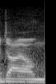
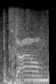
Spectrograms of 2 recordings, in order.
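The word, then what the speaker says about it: Dionne: I got to say I do much prefer Dion Warwick's version I'm very glad that became the more popular one no offense to the original artist Dion Warwick she's the woman who sings that's what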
